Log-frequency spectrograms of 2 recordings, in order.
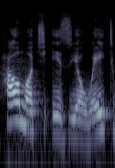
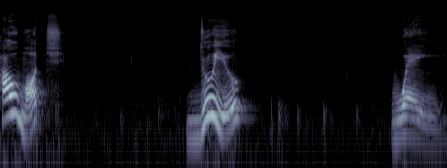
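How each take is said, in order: First: Wrong version, slowly. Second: Slow, spaced-out model sentence; teacher spelling out the better phrasing to students, slow and clear; model answer. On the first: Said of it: "보다는". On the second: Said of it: "동사로 써주는 게 더 좋습니다". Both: Shown as a demonstration.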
